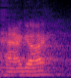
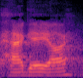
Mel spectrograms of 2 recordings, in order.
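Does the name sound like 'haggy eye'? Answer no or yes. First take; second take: no; yes. First: The name does not sound like 'haggy eye'. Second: The name sounds like 'haggy eye'. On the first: "I'll be calling it Haggai" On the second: "Haggai sounds like some sort of eye disease"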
